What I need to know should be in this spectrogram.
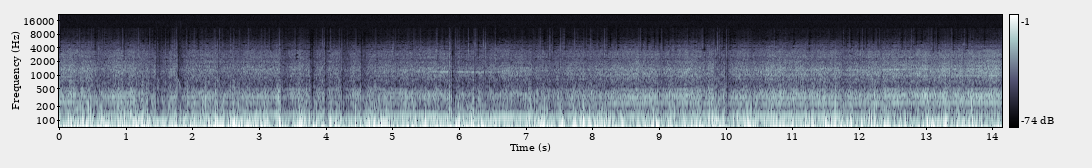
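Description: A motorcycle engine hums steadily while cruising on a highway.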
